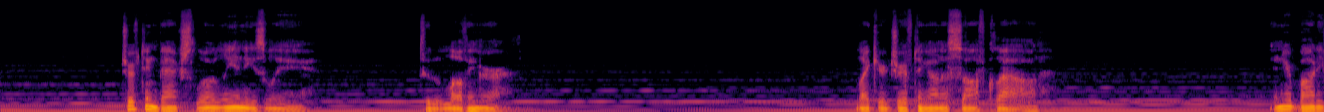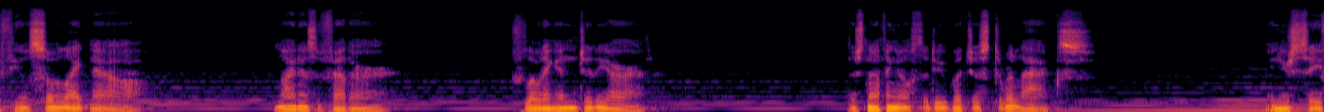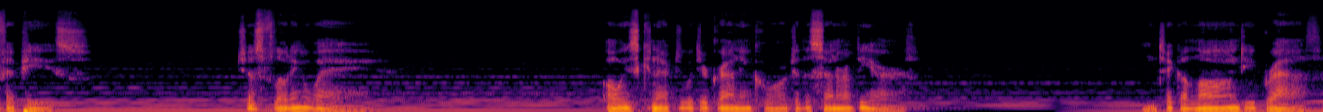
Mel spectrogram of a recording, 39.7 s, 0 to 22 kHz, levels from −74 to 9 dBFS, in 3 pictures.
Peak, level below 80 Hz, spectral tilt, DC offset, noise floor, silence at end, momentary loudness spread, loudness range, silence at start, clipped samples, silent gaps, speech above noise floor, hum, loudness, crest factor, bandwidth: 0 dBFS; -30 dBFS; -6 dB/octave; under 0.1%; -47 dBFS; 0 s; 22 LU; 6 LU; 0 s; under 0.1%; none; 30 dB; none; -19 LUFS; 20 dB; 15 kHz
